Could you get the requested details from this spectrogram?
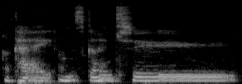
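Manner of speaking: slow whispered aside; hushed slow aside. Real, not acted. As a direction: whisper it under your breath.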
